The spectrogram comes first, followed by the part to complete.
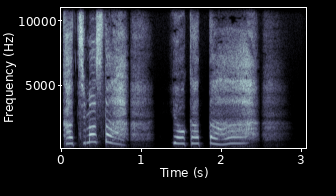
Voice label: WIN JP; MP40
